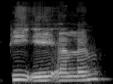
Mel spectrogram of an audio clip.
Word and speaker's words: palm: between these two words p a l m palm and c a l m come Cal L silent yes exactly very good so the L is silent okay now first thing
